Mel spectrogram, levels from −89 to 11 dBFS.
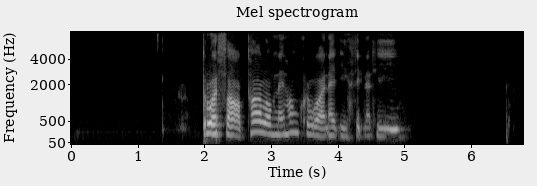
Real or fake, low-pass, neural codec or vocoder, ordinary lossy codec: fake; none; codec, 16 kHz, 8 kbps, FunCodec, trained on LibriTTS, 25 frames a second; none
